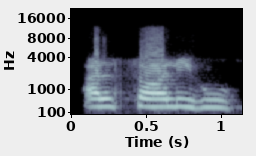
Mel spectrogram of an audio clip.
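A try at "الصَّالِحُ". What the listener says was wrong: तो ये सालिहुन है, इसके साथ अस-सालिहु पढ़ेंगे, अल नहीं पढ़ेंगे, क्योंकि स्वाद के ऊपर शद है, तो हमने अल को नहीं पढ़ना, इसमें सिर्फ अस-सालिहु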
